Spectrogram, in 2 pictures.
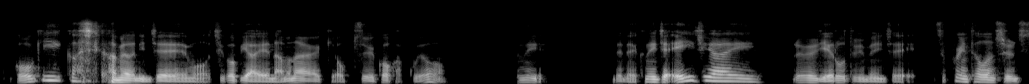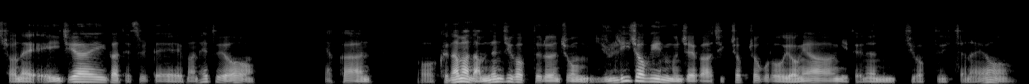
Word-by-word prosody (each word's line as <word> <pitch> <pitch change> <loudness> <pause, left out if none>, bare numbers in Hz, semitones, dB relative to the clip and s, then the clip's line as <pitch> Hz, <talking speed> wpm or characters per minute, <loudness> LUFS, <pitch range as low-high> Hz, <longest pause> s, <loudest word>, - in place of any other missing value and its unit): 거기까지 180 0 +1
가면 100 -5 +6
인제 75 0 +3
뭐 75 - -3
직업이 - - +1
아예 75 -1 +4
남아날 85 +3 0
게 - - -15
없을 85 -3 -6
것 - - -2
같고요. - - -8 0.7
근데 100 -1 -6
이 - - -9 0.7
네네. - - -5
근데 120 -1 +2
이제 115 - +5
AGI를 140 - +1
예로 85 +3 +3
들면 75 -2 -3
인제 65 - -6 0.3
super 150 - -7
intelligence 110 -8 0
전에 70 +1 -1
AGI가 115 +5 +2
됐을 85 - -15
때만 75 +1 -7
해도요 100 - -2 0.7
약간 80 -4 -5 0.5
어 65 - -12
그나마 - - +5
남는 95 - +3
직업들은 95 - -1
좀 80 -4 -2
윤리적인 135 - +2
문제가 80 -1 0
직접적으로 85 -9 -6
영향이 85 +3 -1
되는 70 -1 -5
직업들 - - -13
있잖아요. 70 -1 -8
85 Hz, 320 characters per minute, -23 LUFS, 75-120 Hz, 0.7 s, 가면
